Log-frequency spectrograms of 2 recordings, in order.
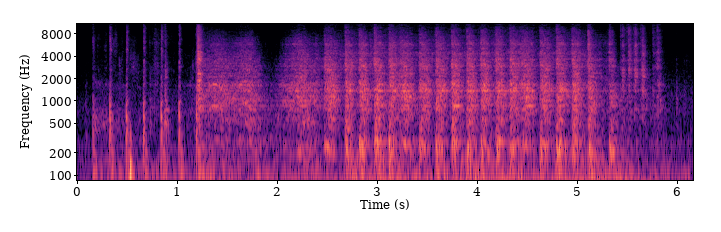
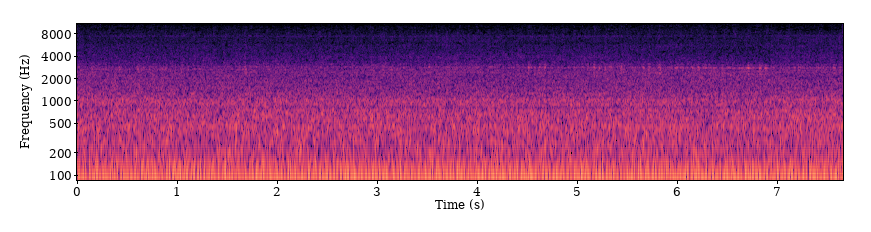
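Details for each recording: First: V8 vehicle unstarted for months, battery dead with no crank or click, jump-started with a DeWalt DXAEPS14 power station clamped to chassis ground: several slow uneven cranks, then the engine catches roughly on the second try. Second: DeWalt DXAEPS14 jump-started V8 that had not been started in months, catching on the second try: a steady, even low rumble at smooth idle with no knocks or misses. Normal, healthy idle.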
